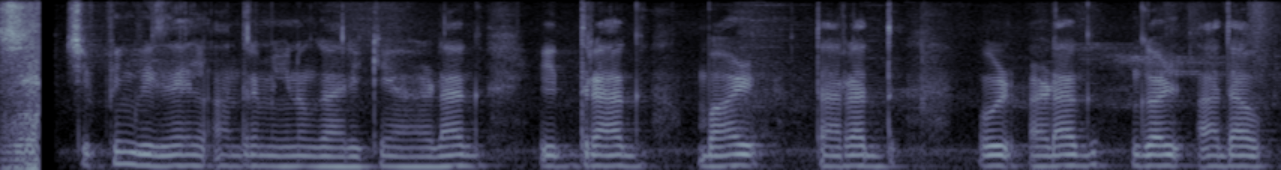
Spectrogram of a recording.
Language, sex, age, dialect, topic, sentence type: Kannada, male, 18-24, Northeastern, agriculture, statement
